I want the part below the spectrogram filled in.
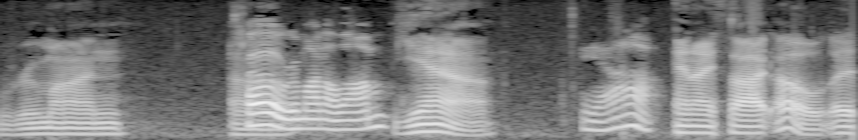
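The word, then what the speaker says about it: Rumaan Alam: out by, and I don't know how to pronounce his name, Ruman. Ruman Alam?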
